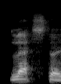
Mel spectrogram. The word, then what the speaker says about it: Leicester: I can't fucking pronounce it. Leicester City? Leicester City? Leicester, yeah.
